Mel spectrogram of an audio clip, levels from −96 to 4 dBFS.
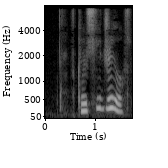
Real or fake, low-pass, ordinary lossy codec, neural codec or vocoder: fake; 7.2 kHz; MP3, 32 kbps; codec, 24 kHz, 1.2 kbps, DualCodec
